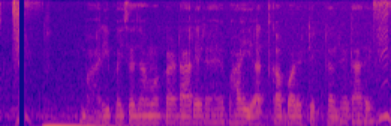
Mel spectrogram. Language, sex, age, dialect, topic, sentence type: Chhattisgarhi, male, 60-100, Central, banking, statement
